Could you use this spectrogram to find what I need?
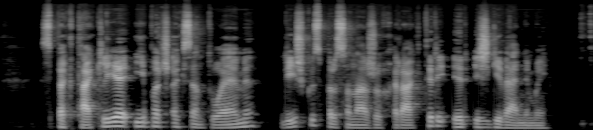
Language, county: Lithuanian, Vilnius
